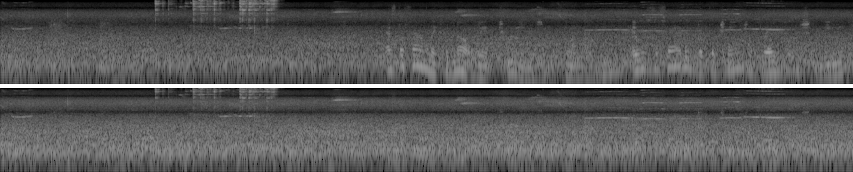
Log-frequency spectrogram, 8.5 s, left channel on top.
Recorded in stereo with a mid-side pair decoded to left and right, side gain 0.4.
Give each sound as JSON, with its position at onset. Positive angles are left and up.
{"t": 0.0, "sound": "running water", "azimuth_deg": -45}
{"t": 1.5, "sound": "a dropped coin", "azimuth_deg": 30}
{"t": 3.9, "sound": "a man speaking", "azimuth_deg": 65}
